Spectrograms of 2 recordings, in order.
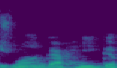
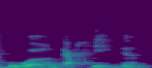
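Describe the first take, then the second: First: The first name is said as 'Joan'. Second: The first name is said as 'Juan'. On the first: The speaker calls it right. "o nome dele pronuncia João Garriga mesmo" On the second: The speaker calls it wrong. "Muita gente às vezes acha que eu estou pronunciando errado, que é Juan Garriga"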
